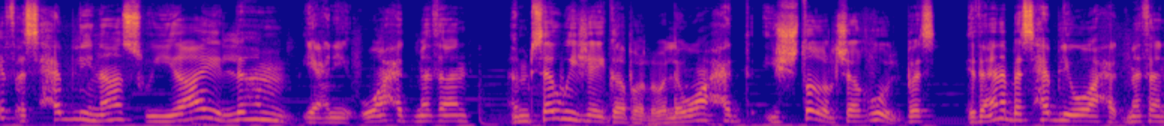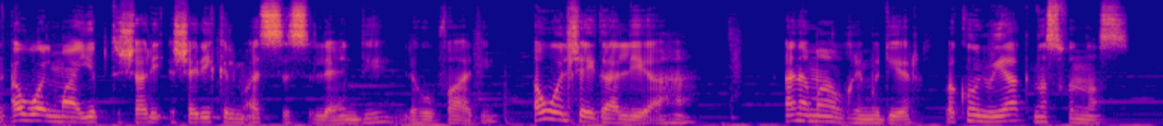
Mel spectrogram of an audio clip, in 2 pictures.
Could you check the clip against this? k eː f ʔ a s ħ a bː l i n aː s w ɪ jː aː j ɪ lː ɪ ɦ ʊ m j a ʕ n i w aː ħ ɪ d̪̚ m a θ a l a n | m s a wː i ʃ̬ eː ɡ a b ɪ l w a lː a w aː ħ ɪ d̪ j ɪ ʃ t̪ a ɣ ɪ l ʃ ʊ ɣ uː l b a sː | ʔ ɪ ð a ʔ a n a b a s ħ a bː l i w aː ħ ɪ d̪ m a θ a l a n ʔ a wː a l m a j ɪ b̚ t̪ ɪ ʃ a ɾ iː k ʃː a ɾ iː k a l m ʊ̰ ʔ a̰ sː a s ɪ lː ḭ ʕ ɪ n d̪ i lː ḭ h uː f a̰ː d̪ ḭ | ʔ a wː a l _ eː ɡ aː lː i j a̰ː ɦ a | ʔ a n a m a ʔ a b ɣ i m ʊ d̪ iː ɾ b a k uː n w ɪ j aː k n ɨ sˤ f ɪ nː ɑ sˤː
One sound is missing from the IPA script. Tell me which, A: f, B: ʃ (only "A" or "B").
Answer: B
